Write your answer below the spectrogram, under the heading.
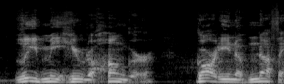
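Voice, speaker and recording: A man in a growling, put-on character voice at medium pitch speaks at a moderate pace. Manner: howling, anguished, bitter.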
